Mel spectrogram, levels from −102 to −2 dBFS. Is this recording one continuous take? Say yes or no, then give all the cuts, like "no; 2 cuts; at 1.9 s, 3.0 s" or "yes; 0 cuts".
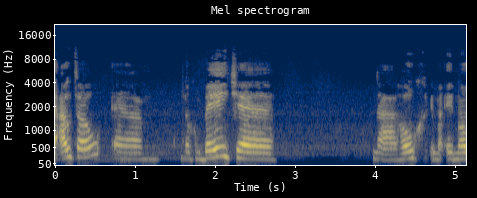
yes; 0 cuts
